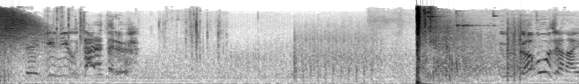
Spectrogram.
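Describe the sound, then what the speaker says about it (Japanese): Gunfire in the video game Apex Legends: rattling bursts of shots across a busy game mix, with one sharp, loud blast standing out near the end and a voice talking over the action. "撃ってるよ。 敵に撃たれてる。"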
